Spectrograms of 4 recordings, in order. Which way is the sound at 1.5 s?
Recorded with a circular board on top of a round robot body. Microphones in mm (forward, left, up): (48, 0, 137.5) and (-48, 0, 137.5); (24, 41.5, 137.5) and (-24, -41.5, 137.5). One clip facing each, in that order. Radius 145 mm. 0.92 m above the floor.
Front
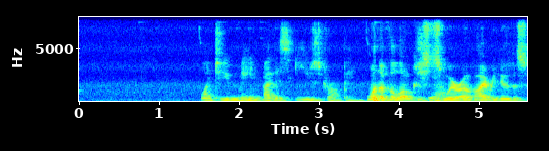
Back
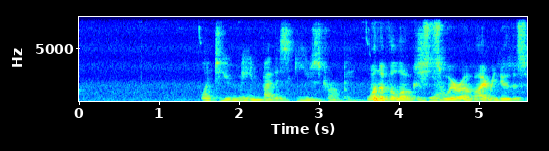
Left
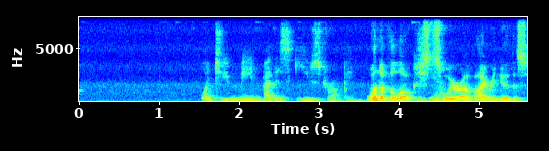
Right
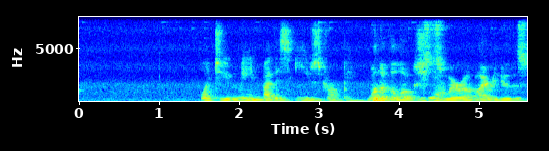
55° right.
